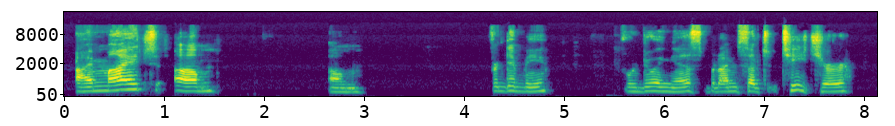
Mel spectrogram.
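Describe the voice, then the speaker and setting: A woman's fairly low voice at a very slow pace, with long, frequent pauses, fairly even intonation and big swings in loudness. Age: 80s+. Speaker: therapy method founder and teacher. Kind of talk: conference talk with Q&A. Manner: halting.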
